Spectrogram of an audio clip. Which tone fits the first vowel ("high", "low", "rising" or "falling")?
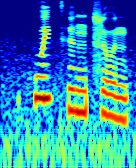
high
